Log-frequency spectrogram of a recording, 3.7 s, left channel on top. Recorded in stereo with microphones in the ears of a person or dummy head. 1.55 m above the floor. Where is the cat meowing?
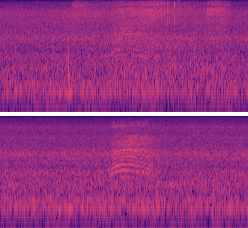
50° right (ahead or behind), 3 m.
